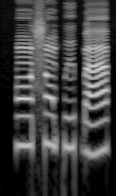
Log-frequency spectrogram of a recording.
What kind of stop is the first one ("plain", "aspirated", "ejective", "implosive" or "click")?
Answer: plain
